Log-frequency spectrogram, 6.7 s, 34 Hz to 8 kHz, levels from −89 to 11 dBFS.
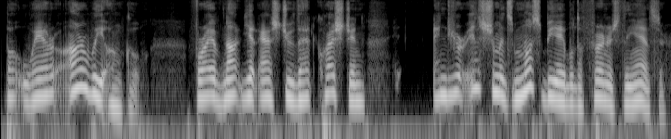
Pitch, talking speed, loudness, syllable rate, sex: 170 Hz, 215 wpm, -18 LUFS, 6.1 syllables/s, male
